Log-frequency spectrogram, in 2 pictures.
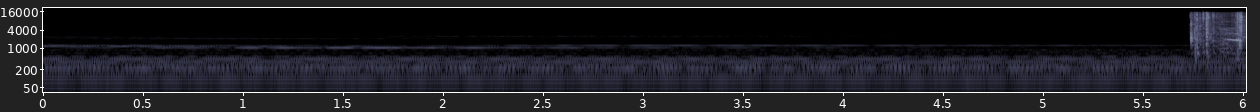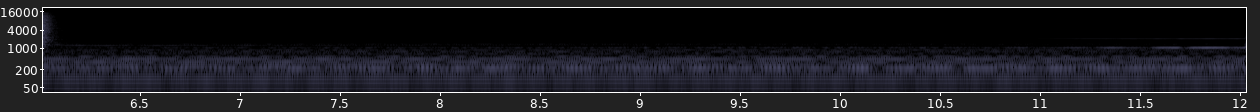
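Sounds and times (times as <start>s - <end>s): soft background music: 0.0s - 12.0s
camera shutter double click: 5.8s - 6.1s.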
